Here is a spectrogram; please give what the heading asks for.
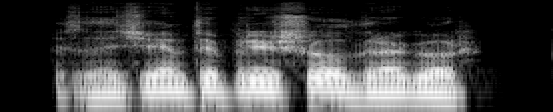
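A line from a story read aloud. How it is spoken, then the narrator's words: Cold giant. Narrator (Russian): холодно спросил антрацитовый гигант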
